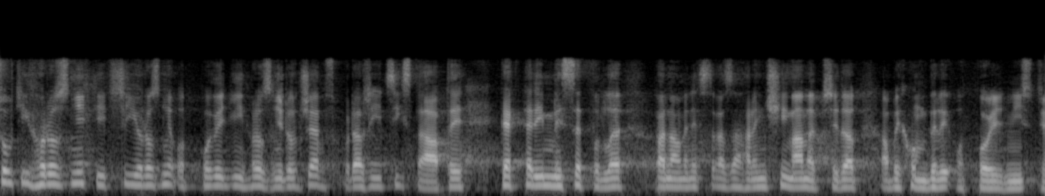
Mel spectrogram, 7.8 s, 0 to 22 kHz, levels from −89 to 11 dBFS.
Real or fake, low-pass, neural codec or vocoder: fake; 7.2 kHz; codec, 16 kHz, 0.8 kbps, ZipCodec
